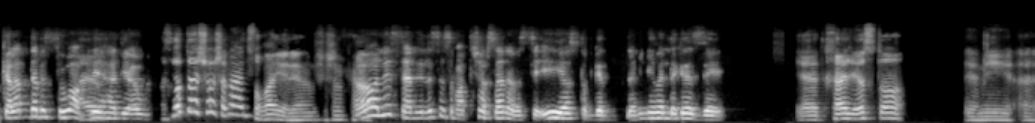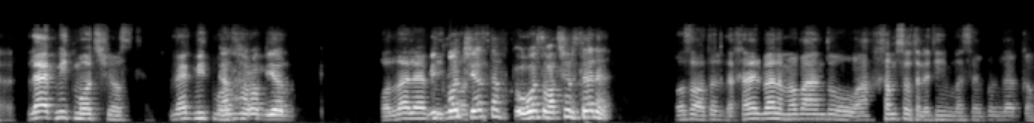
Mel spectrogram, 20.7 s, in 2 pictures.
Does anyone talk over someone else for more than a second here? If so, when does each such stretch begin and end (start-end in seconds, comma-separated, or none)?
none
